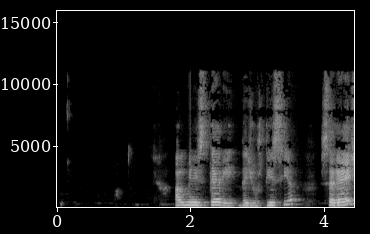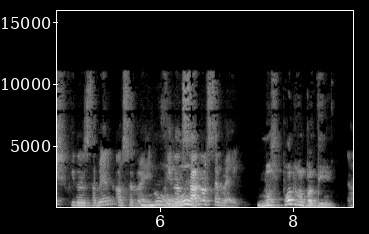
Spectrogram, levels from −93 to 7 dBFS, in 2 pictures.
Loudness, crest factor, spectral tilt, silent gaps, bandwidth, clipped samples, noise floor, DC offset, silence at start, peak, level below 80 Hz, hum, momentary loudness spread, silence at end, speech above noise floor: -21 LUFS; 22 dB; -4.5 dB/octave; none; 11.5 kHz; under 0.1%; -83 dBFS; under 0.1%; 1.8 s; 0 dBFS; -68 dBFS; none; 16 LU; 0 s; 63 dB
